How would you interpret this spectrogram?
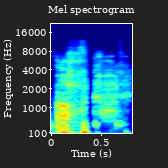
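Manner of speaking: breathless, unvoiced sinking groan; deflated oh God. Coach seeing only two grand, deflated whisper. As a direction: let the pride drain out in a whisper. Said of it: "excited demeanor just went".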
